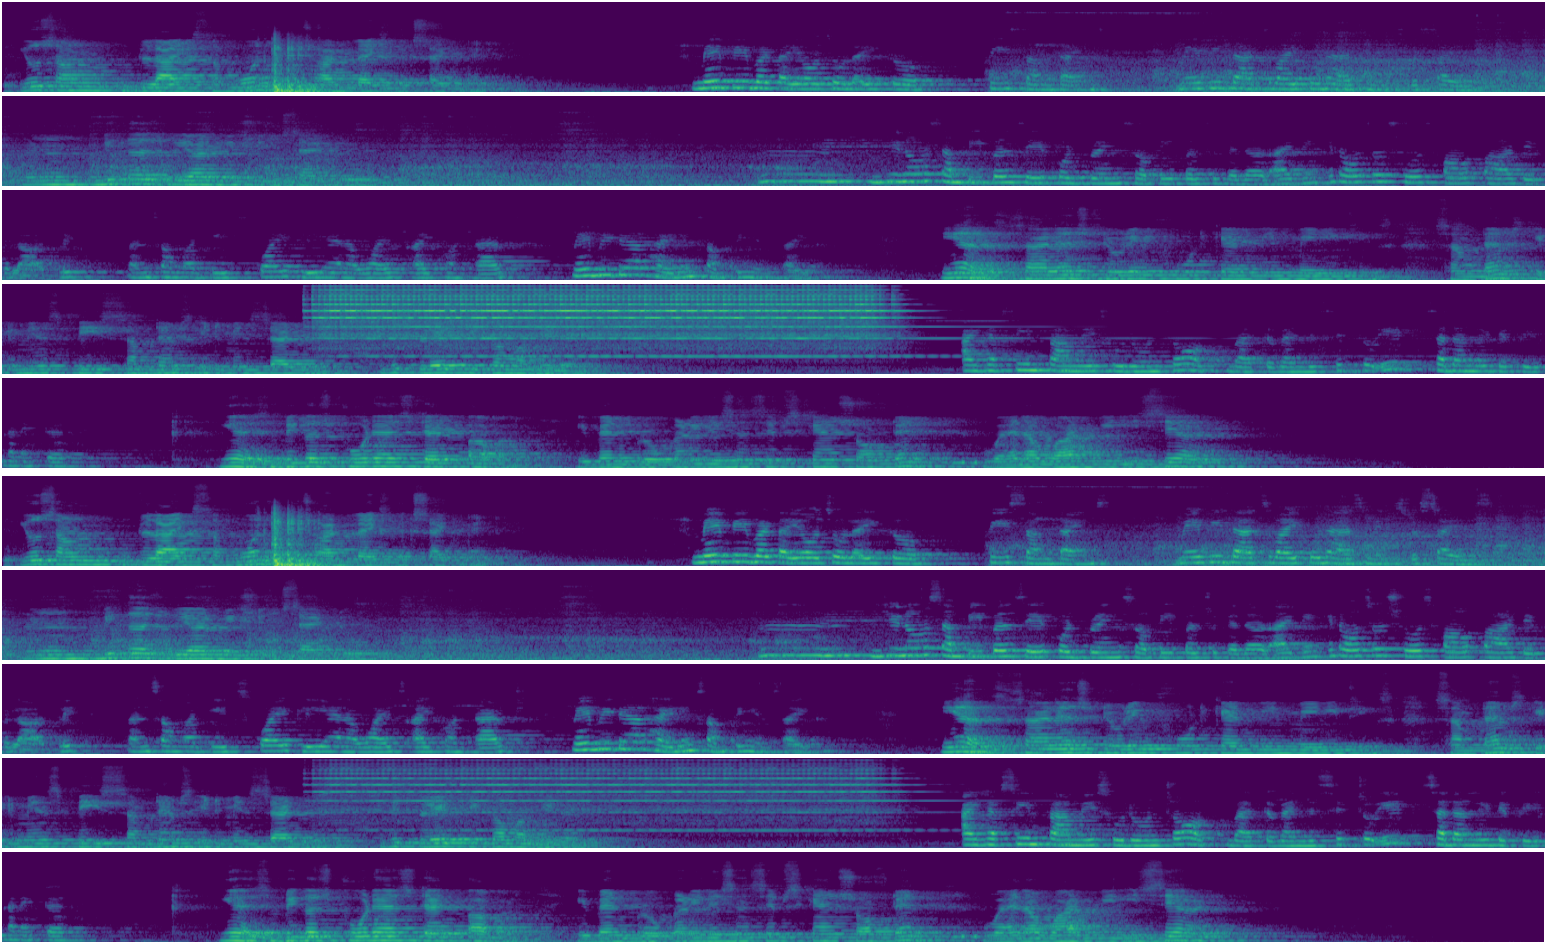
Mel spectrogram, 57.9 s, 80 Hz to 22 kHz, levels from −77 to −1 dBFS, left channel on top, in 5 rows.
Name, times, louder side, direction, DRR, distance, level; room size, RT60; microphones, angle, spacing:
voice 1, 0.1-3.6 11.7-14.4 30.2-39.1 47.9-50.2 50.6-55.3, right 1 dB, 10° right, -2 dB, 6.4 m, -31 dB
sound 1, 1.9-3.2 8.0-8.1, right 2 dB, 35° right, 0.7 m, -26 dB
voice 2, 5.2-7.0 7.4-8.3 8.8-11.1 17.2-23.8 24.1-27.0 27.4-29.4 41.9-46.9 53.4-53.5, right 2 dB, 80° right, 4 dB, 1.6 m, -31 dB
Subway metro underground, 7.4-19.4, equal, 15° left, 5.7 m, -39 dB
Alarm, 37.0-41.6, left 12 dB, 55° left, 0.8 m, -20 dB
29.0 x 23.0 x 6.6 m, 1.5 s
head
